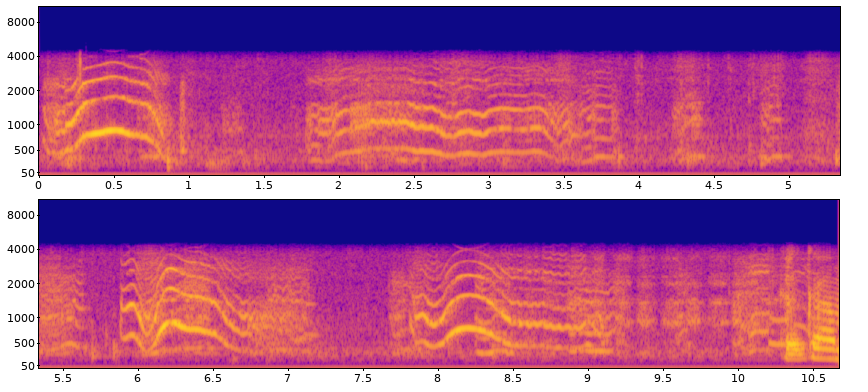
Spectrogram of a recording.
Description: Puppies whimpering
